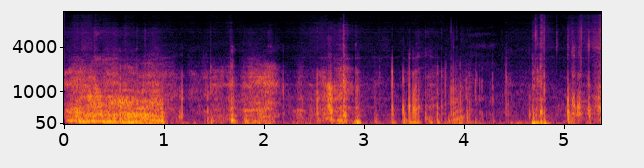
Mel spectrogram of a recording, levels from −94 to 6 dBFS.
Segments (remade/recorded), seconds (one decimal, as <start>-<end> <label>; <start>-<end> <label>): 0.0-3.8 remade; 3.8-4.4 recorded; 4.4-5.4 remade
